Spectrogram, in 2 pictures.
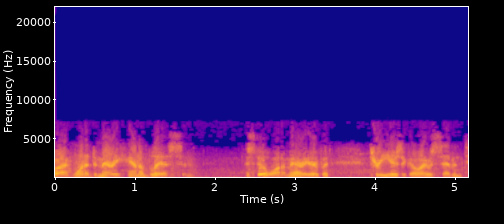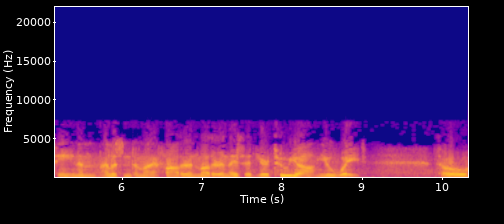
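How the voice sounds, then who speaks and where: An actor playing an earnest, lovesick young seafarer back home, speaking haltingly in radio drama style. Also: male voice, medium pitch, gravelly, natural voice. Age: young adult. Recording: dull, noisy old radio broadcast.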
